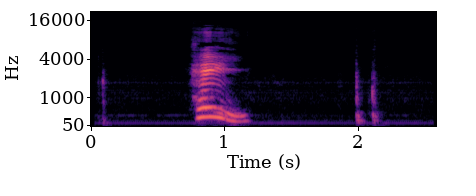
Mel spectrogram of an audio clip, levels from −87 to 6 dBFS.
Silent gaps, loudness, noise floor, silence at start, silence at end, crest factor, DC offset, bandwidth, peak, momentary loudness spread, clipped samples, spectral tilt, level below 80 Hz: none; -23 LUFS; -68 dBFS; 0.75 s; 0.45 s; 22 dB; under 0.1%; 13 kHz; -8 dBFS; 27 LU; under 0.1%; -3.5 dB/octave; -78 dBFS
